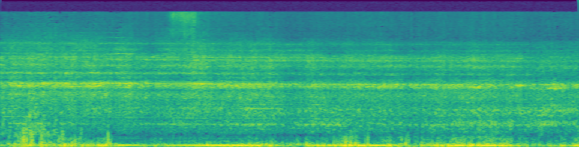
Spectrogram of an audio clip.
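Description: A distant Arriva regional train running across open country: a faint steady hum and whine from the train. This is heard under a heavy, gusty low rumble of wind buffeting the microphone.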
